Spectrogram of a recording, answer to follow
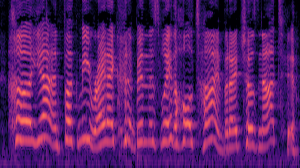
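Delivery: high, loud, gleefully exclaiming; gleeful retold quote. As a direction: burst out like you've only just realized it. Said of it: "And she was like".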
